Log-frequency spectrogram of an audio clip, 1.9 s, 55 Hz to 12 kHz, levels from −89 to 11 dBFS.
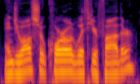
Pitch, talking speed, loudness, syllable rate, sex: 120 Hz, 225 wpm, -15 LUFS, 6.4 syllables/s, male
